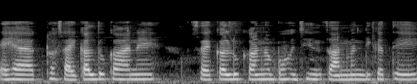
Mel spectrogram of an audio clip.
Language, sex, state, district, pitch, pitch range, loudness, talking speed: Chhattisgarhi, female, Chhattisgarh, Bilaspur, 235 Hz, 230-235 Hz, -16 LUFS, 200 wpm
